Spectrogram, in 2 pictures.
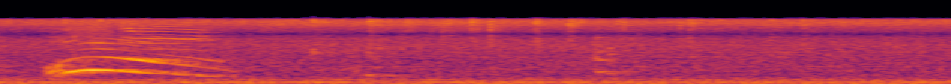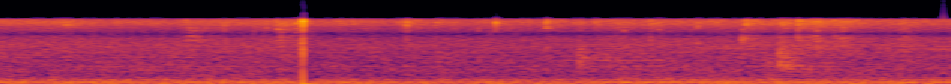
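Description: Bunsen burner flame burning with a steady low hum. About half a second in there is a short, loud vocal sound that rises and falls in pitch, and a single sharp click comes about four seconds in.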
